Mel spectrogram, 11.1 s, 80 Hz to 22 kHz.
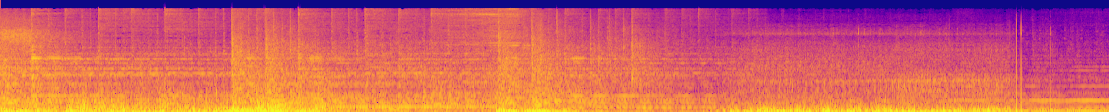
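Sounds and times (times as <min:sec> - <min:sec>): motorcycle engine rumble: 0:00.0 - 0:11.0
music with held tones: 0:00.0 - 0:11.0.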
